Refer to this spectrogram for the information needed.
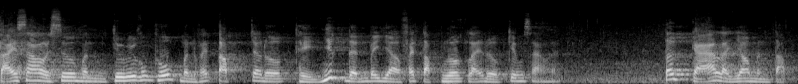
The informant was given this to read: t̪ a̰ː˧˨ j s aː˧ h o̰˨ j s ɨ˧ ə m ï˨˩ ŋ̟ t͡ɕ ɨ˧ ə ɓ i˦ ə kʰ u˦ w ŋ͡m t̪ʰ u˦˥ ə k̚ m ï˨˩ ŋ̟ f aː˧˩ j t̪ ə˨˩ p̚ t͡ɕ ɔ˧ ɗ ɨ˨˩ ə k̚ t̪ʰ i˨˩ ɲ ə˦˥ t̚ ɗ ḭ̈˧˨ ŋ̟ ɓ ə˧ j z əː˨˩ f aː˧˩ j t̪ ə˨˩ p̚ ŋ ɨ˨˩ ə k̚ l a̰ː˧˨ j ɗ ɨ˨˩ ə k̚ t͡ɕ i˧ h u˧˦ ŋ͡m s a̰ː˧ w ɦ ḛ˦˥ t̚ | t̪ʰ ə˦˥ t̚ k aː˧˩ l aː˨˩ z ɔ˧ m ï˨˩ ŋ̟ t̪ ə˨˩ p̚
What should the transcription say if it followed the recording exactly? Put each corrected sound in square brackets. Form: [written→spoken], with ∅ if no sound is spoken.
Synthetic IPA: t̪ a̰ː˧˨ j s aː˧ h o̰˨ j s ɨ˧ ə m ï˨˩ ŋ̟ t͡ɕ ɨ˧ ə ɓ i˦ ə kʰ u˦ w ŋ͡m t̪ʰ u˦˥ ə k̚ m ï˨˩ ŋ̟ f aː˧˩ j t̪ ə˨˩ p̚ t͡ɕ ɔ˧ ɗ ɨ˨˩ ə k̚ t̪ʰ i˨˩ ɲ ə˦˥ t̚ ɗ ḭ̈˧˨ ŋ̟ ɓ ə˧ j z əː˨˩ f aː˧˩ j t̪ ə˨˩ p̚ ŋ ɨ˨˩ ə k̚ l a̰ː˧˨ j ɗ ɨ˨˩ ə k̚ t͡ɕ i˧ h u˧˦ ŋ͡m s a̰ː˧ w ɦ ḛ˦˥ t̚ | [t̪ʰ→t̪] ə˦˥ t̚ k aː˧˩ l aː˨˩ z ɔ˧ m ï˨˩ ŋ̟ t̪ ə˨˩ p̚

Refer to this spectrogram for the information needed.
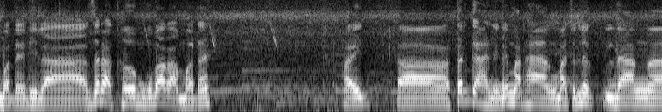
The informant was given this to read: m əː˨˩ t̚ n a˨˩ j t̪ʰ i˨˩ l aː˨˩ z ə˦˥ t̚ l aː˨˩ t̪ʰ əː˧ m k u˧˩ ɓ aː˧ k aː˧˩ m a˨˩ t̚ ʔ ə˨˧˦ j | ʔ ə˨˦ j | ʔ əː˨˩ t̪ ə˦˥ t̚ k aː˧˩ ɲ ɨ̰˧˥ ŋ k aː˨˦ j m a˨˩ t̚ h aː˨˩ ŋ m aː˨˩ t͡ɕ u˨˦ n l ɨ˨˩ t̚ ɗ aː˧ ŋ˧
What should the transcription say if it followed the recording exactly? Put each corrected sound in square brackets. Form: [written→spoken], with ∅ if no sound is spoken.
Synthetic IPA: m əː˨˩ t̚ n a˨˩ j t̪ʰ i˨˩ l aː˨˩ z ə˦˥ t̚ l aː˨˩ t̪ʰ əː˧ m k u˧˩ ɓ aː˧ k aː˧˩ m [a˨˩→ə˨˩] t̚ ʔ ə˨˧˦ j | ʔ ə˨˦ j | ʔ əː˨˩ t̪ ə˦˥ t̚ k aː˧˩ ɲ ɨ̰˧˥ ŋ k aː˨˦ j m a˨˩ t̚ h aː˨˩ ŋ m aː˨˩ t͡ɕ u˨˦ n l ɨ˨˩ [t̚→k̚] ɗ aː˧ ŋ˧

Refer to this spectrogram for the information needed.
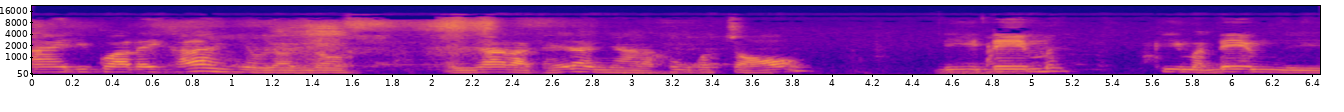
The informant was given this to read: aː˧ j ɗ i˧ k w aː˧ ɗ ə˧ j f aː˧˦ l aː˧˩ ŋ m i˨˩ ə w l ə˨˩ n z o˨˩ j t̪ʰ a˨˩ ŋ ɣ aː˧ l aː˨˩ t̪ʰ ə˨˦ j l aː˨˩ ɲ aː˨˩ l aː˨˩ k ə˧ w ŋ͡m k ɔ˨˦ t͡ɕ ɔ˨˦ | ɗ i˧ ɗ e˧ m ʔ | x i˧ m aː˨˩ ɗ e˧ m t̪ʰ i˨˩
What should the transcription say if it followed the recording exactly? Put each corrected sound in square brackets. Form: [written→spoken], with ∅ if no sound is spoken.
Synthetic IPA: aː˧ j ɗ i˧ k w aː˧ ɗ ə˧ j [f→x] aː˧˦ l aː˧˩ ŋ [m→ɲ] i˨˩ ə w l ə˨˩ n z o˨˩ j t̪ʰ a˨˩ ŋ [ɣ→z] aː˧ l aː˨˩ t̪ʰ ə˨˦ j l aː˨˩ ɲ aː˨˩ l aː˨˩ [k→x] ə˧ w ŋ͡m k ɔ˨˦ t͡ɕ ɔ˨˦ | ɗ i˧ ɗ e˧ m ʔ | x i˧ m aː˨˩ ɗ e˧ m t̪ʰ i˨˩

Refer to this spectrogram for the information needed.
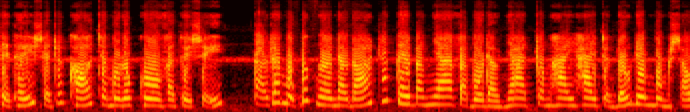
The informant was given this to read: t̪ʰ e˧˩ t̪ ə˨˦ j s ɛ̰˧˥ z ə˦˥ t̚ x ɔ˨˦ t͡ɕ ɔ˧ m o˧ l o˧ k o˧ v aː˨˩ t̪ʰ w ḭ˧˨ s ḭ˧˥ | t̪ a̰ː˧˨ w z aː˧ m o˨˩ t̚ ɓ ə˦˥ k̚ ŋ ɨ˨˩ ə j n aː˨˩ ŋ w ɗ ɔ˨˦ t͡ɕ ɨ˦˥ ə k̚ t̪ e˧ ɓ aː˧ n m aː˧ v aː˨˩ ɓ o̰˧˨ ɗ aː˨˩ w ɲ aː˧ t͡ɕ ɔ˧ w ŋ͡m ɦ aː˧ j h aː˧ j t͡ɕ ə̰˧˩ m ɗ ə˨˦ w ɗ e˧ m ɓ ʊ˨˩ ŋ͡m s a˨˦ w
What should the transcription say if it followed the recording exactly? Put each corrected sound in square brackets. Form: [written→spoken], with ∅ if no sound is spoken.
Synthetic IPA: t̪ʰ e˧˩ [t̪→t̪ʰ] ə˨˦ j s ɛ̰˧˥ z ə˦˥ t̚ x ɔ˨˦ t͡ɕ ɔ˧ m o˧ l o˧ k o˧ v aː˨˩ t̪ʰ w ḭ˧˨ s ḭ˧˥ | t̪ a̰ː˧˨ w z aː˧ m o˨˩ t̚ ɓ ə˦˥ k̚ ŋ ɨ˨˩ ə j n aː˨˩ [ŋ→∅] w ɗ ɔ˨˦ t͡ɕ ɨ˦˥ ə k̚ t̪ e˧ ɓ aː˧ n [m→ɲ] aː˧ v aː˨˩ ɓ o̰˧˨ ɗ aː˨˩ w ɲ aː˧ t͡ɕ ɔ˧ w ŋ͡m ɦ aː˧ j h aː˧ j t͡ɕ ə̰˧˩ [m→n] ɗ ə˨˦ w ɗ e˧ m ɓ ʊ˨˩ ŋ͡m s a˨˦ w

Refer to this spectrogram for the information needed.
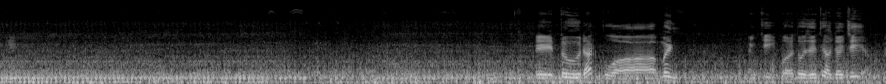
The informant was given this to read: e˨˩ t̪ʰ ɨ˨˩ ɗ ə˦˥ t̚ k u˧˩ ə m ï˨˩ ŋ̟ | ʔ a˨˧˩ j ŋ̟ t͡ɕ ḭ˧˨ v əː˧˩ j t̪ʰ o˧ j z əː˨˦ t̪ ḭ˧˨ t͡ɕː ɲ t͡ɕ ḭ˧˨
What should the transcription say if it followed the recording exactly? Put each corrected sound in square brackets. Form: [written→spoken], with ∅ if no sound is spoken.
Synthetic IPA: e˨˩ [t̪ʰ→t̪] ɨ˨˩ ɗ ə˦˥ t̚ k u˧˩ ə m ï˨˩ ŋ̟ | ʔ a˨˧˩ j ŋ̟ t͡ɕ ḭ˧˨ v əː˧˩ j [t̪ʰ→t̪] o˧ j z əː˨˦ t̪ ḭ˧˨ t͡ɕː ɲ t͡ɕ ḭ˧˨

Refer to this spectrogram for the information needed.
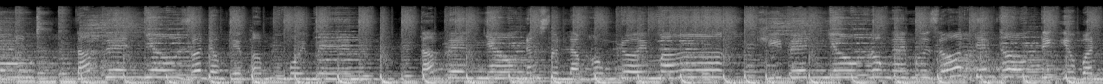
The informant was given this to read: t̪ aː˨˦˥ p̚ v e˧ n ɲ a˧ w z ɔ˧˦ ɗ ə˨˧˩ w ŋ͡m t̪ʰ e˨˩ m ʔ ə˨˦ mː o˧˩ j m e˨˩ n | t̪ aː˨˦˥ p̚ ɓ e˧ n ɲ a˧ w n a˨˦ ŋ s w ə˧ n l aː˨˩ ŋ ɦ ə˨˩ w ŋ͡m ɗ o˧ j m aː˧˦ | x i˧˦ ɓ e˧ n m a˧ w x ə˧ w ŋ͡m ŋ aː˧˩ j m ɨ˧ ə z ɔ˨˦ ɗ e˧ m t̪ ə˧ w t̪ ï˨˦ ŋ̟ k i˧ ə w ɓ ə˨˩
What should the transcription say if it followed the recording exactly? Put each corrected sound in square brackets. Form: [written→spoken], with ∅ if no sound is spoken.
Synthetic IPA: t̪ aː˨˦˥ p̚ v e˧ n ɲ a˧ w z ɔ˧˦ ɗ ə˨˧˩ w ŋ͡m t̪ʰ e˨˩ m ʔ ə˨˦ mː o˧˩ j m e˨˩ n | t̪ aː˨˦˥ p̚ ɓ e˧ n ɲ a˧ w n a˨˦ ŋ s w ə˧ n l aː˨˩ [ŋ→m] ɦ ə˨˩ w ŋ͡m ɗ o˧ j m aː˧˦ | x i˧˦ ɓ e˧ n [m→ɲ] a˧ w x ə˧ w ŋ͡m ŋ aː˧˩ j m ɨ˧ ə z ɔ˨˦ ɗ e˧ m [t̪→t̪ʰ] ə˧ w t̪ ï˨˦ ŋ̟ [k→ʔ] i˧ ə w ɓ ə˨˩

